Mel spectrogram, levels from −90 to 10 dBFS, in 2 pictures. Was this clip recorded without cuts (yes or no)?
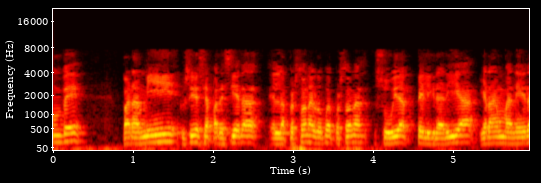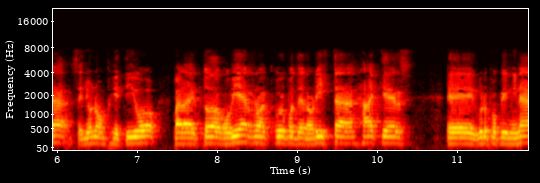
no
